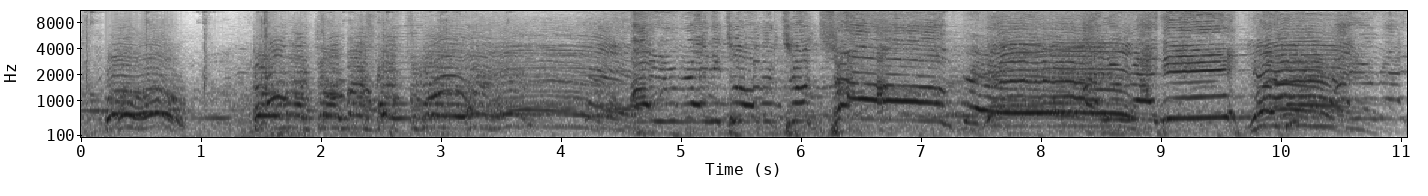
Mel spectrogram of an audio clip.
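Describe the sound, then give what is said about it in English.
Thousands of protesters in the heart of Brussels demonstrating against Donald Trump's visit: loud, rhythmic shouted chants and whoops from a massed crowd that rise and fall in waves throughout. “in the heart of Brussels, thousands of people turned out to make sure his stay was marked by the message that he was not welcome.”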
